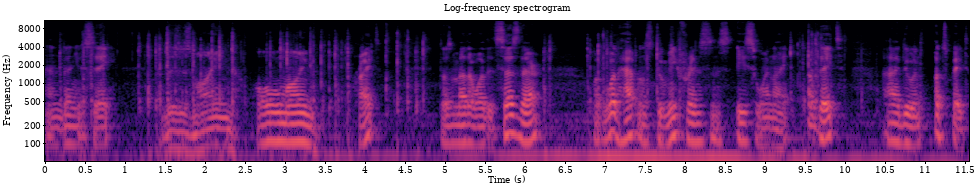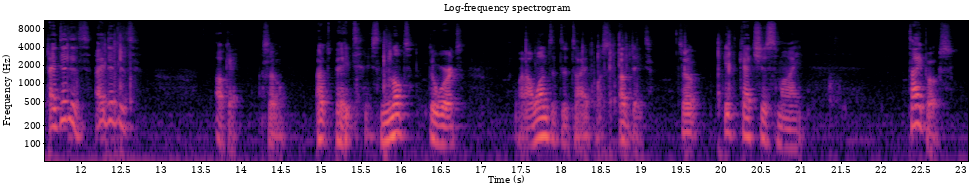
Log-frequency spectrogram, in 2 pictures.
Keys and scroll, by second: 0.4-4.4 typing, 4.6 Return, 6.2 Return, 6.6-11.8 typing, 17.5-19.2 typing, 19.9 ctrl+s.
